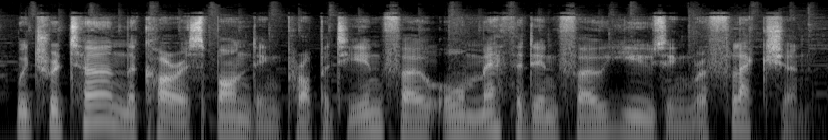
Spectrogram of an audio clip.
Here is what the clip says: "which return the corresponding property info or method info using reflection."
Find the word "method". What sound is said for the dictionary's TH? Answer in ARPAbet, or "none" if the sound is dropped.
TH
